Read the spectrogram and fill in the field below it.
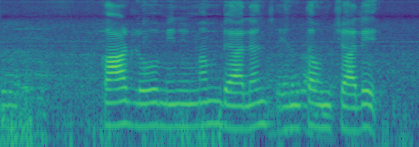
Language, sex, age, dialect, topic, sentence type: Telugu, male, 36-40, Telangana, banking, question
